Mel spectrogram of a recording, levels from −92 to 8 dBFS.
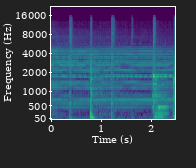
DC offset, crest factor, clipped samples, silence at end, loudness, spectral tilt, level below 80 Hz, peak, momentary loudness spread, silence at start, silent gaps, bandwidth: under 0.1%; 20 dB; under 0.1%; 0 s; -31 LUFS; -3.5 dB/octave; -42 dBFS; -10 dBFS; 12 LU; 0 s; none; 15.5 kHz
